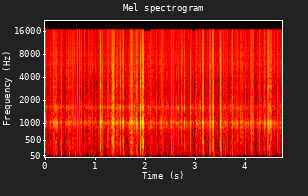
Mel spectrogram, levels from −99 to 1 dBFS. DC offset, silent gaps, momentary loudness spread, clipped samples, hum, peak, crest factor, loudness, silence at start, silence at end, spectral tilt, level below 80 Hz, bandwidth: under 0.1%; none; 8 LU; under 0.1%; none; -4 dBFS; 28 dB; -29 LUFS; 0 s; 0 s; 1 dB/octave; -76 dBFS; 17.5 kHz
